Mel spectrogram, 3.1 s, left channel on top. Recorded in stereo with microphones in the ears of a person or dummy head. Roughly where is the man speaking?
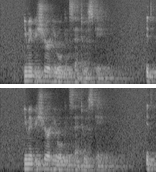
Centre.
